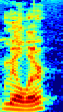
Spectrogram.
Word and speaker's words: Millar: I was like, Al Goff and Mike Miller. Okay, even though it's spelled Millar, as some people like to say.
